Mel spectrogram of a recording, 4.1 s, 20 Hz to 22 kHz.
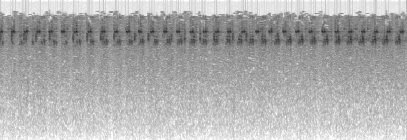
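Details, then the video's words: Forest crickets at night, chirping in quick shrill pulses about three per second, a bright high trill with a second insect overlapping just below in pitch. "45 Minutes Criket Sounds, Night time Forest Sounds"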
